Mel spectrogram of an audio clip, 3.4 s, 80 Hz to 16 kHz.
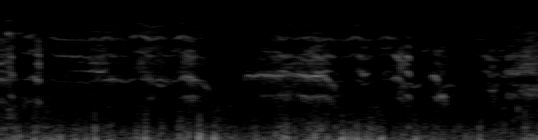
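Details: Peregrine falcon nestlings at the Palace of Culture and Science, Warsaw, Poland, 7 July 2022, being fed and begging: continuous scratchy, high wailing calls overlapping each other, over a steady low rumble of wind or traffic.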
